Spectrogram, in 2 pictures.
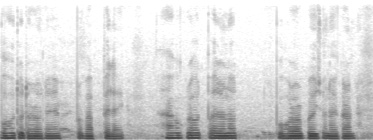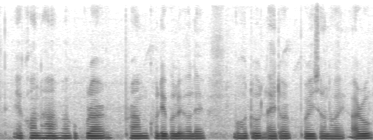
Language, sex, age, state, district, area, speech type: Assamese, male, 30-45, Assam, Golaghat, rural, spontaneous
